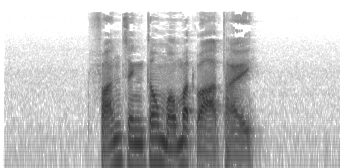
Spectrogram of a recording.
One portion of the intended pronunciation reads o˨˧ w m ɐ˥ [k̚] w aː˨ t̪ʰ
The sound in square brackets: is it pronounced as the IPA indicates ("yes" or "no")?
no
